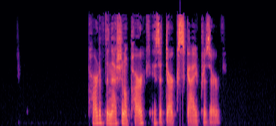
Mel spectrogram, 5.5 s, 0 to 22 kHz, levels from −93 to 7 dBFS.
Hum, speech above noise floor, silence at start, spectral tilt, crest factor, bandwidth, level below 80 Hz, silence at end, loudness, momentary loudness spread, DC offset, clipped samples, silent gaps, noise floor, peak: none; 61 dB; 1.8 s; -1.5 dB/octave; 22 dB; 14.5 kHz; -60 dBFS; 1.15 s; -17 LUFS; 12 LU; under 0.1%; under 0.1%; none; -80 dBFS; 0 dBFS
